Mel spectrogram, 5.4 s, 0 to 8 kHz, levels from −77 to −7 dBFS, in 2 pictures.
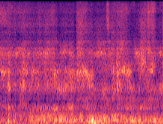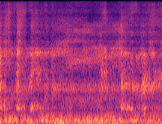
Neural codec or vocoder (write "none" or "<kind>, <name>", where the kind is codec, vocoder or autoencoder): codec, ZipCodec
